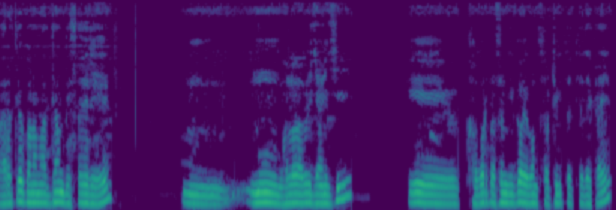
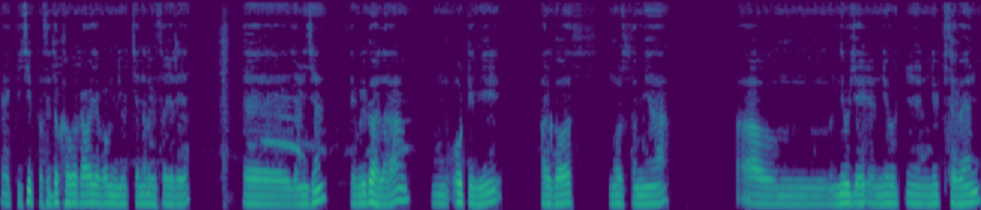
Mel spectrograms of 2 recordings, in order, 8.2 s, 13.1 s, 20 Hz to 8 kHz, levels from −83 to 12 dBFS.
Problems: none marked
